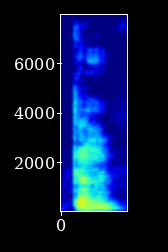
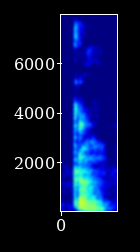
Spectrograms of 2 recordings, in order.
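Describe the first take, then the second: First: The word is said with a high level tone. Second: The word is said with a falling tone. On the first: It means to change. "when you pronounce as first one" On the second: It means even more. "pronunciation is 更 for the fourth one"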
